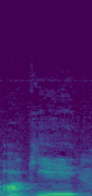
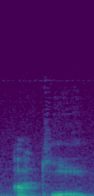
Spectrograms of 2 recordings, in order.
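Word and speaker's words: Eochaidh: I think some people could pronounce it Oka instead of Oki or Okwidge. And I think, again, that's just depending on where in Ireland you're from. And so I'm just gonna go for the simple Oki.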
